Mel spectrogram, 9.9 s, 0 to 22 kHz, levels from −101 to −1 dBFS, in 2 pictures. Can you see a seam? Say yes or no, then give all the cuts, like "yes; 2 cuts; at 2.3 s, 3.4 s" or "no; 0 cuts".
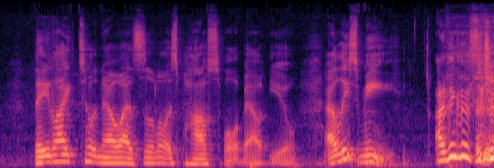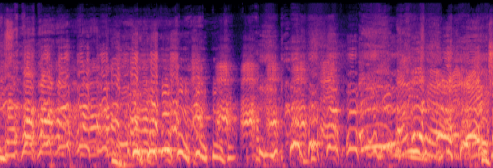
no; 0 cuts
